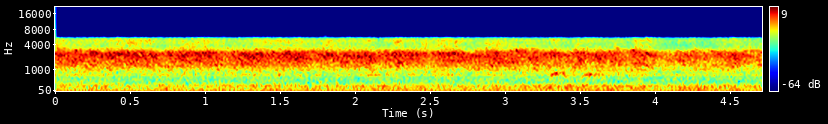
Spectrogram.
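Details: Many jackdaws calling together at a communal gathering, heard from streets away; rapid, constant chatter of harsh calls forms an unbroken, noisy chorus throughout.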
